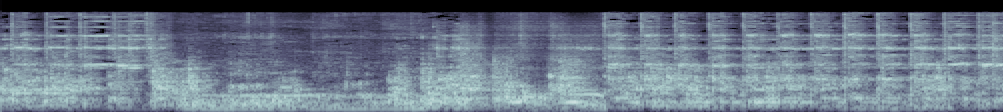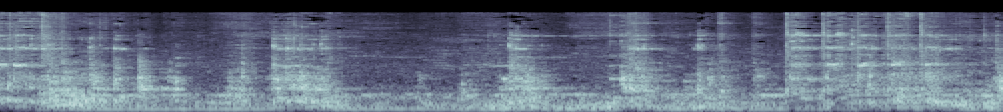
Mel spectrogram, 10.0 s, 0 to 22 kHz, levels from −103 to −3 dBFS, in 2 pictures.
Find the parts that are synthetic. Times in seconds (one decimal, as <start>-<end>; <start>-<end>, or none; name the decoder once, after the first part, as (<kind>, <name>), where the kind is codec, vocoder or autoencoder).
2.3-3.0 (autoencoder, DAC-VAE)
